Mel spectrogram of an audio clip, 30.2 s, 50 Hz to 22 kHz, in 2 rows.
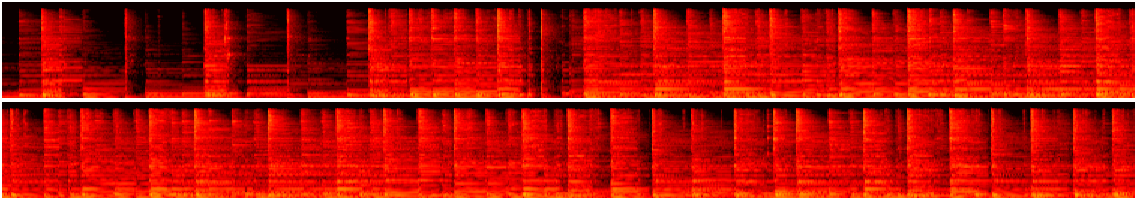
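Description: Steel-string acoustic guitar being fingerpicked, a Lowden S35 12-fret with a cedar top and cocobolo back and sides. It opens with sparse single notes and pauses, then settles into a full, steady flow of picked notes from about five seconds in.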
